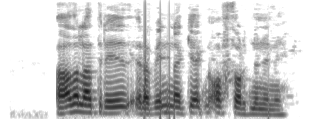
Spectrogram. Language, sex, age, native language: Icelandic, male, 40-49, Icelandic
